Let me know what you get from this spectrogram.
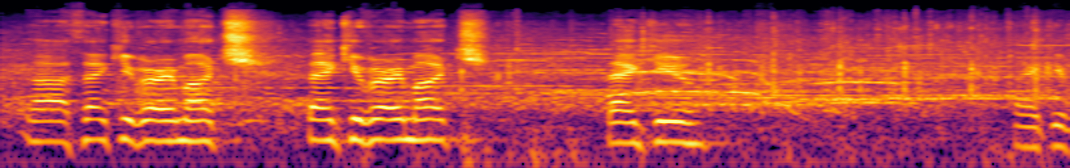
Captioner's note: chanting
